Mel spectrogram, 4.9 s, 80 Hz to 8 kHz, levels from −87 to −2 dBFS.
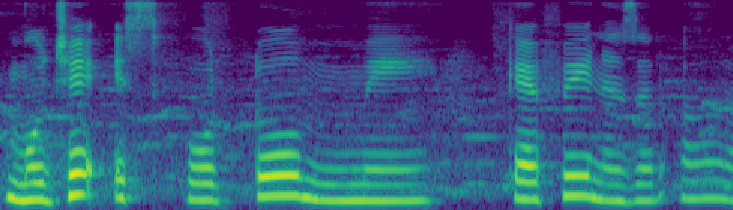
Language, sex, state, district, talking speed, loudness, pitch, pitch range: Hindi, female, Madhya Pradesh, Umaria, 100 wpm, -18 LUFS, 235 Hz, 220-260 Hz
